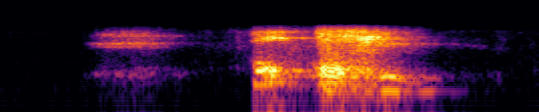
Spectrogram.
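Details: Induced sneeze in a male, triggered with a tissue: a short inward breath, then a loud explosive sneeze with a voiced tail; a single ordinary sneeze.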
